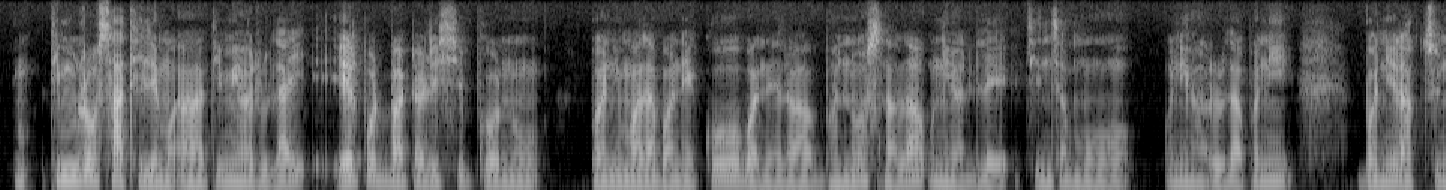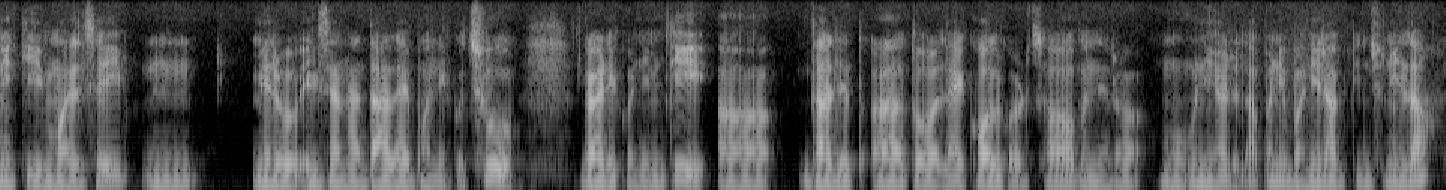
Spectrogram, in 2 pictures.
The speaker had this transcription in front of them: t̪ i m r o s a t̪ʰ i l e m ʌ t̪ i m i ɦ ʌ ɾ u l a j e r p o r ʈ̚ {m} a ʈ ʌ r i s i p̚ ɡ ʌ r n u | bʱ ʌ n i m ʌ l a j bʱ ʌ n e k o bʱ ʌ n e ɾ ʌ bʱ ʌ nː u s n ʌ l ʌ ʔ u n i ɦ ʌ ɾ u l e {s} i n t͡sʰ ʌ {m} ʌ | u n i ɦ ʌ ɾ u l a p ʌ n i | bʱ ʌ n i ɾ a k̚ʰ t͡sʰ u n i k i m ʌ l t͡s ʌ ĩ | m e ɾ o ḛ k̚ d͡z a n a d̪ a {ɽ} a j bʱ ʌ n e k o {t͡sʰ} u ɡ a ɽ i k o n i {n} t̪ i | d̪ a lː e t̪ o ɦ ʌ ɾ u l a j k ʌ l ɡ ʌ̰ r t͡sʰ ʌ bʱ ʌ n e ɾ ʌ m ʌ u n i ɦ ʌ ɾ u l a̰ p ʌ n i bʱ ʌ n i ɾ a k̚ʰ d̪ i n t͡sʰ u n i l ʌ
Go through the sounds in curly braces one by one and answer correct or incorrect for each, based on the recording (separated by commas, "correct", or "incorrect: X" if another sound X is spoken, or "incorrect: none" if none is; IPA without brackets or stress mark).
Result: incorrect: b, incorrect: t͡s, correct, incorrect: l, correct, incorrect: m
